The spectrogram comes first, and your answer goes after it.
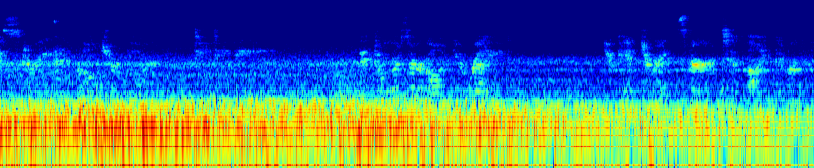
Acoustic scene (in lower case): subway train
